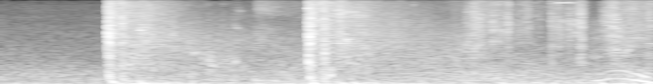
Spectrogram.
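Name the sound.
gunfire in the video game Dune Awakening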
